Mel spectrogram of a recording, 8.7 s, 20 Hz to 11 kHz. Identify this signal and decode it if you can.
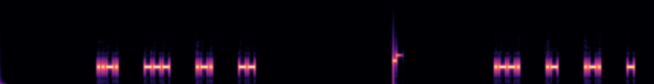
Morse code, heard as a keyed tone, about 40 wpm, spaced as for 19 wpm, 700 Hz. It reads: FORM PART
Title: 4x Character Spacing - Top 300 Words - 40wpm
